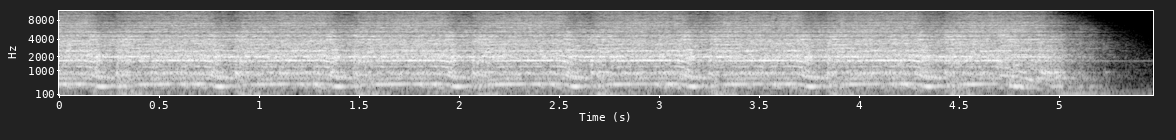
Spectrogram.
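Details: Toyota 1UZ V8 in a sterndrive boat that ran badly, cranking for a compression test: the starter whirs at about three and a half beats a second with an uneven rhythm. One cylinder reads low, around 100, so the engine is worn and likely abused.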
